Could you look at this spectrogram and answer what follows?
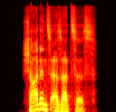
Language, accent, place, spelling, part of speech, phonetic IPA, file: German, Germany, Berlin, Schadensersatzes, noun, [ˈʃaːdn̩sʔɛɐ̯ˌzat͡səs], De-Schadensersatzes.ogg
- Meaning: genitive of Schadensersatz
